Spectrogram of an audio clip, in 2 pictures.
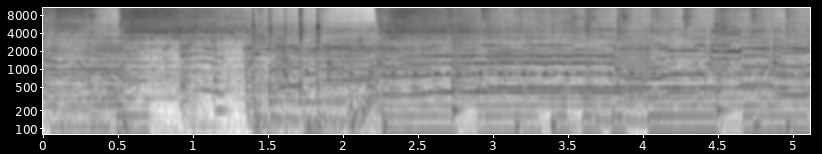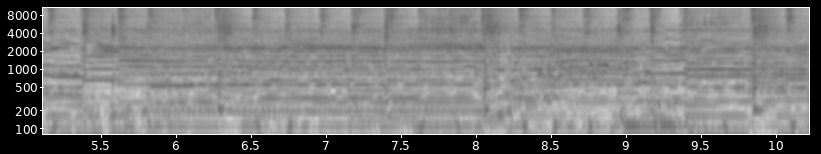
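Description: Live rock band playing an instrumental passage with electric and acoustic guitars, bass guitar and drum kit. The sound thins out briefly about a second in, then the full band comes back in.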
